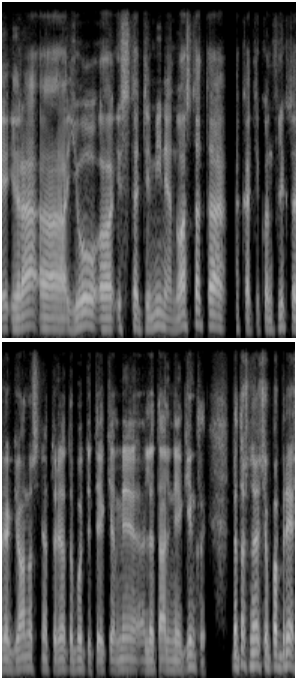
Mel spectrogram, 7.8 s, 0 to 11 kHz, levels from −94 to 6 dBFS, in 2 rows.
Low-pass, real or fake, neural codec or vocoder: 9.9 kHz; fake; vocoder, 44.1 kHz, 128 mel bands every 512 samples, BigVGAN v2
